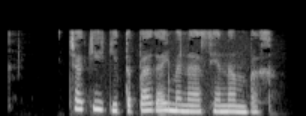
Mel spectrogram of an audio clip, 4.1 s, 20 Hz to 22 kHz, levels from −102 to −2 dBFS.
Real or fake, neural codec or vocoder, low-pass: real; none; 7.2 kHz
